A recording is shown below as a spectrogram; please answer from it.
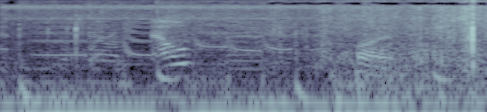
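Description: Quiet voices over a low steady rumble.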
